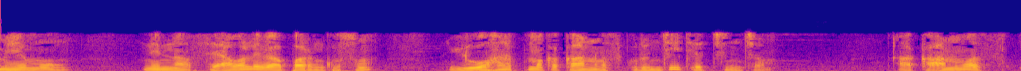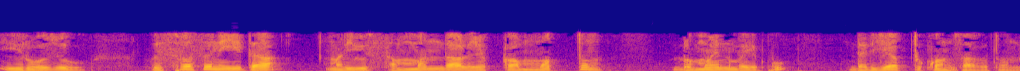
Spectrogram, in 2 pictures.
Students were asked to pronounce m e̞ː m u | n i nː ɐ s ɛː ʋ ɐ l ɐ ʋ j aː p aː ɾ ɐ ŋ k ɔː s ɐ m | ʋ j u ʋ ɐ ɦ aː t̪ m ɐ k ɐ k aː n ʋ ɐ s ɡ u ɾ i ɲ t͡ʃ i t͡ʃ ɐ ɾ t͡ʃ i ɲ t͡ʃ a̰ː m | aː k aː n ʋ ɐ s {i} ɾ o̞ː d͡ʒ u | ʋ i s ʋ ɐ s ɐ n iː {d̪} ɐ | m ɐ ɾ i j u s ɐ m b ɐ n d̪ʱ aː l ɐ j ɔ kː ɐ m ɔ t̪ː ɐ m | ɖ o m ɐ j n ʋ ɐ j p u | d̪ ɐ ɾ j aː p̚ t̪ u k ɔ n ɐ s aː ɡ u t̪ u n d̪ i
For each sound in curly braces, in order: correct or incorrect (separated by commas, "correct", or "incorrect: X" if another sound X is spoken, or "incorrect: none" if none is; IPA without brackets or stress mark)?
incorrect: iː, incorrect: t̪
